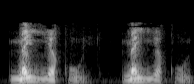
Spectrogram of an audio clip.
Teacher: خلف عن حمزة لم يدغم مع الغنة، إنما أدغم دون غنة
